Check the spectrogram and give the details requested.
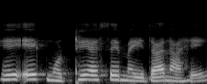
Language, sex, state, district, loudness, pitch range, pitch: Marathi, female, Maharashtra, Pune, -23 LUFS, 165-220 Hz, 190 Hz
